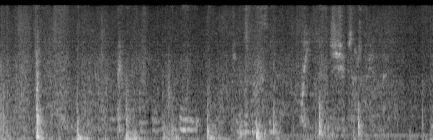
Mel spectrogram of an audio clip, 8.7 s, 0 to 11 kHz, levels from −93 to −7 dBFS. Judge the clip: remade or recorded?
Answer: remade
